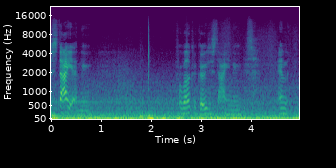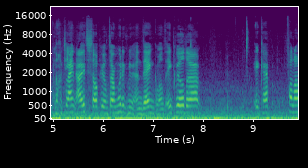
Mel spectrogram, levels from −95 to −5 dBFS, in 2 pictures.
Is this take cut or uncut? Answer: cut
